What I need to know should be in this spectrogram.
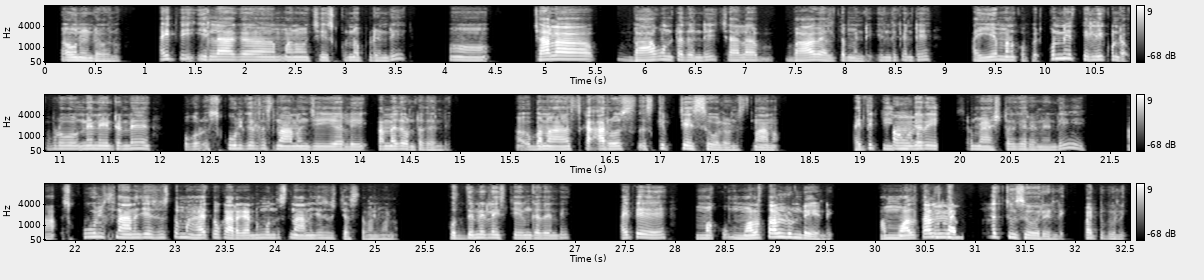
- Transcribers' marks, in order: tapping; in English: "స్కిప్"; in English: "టీచర్"; unintelligible speech
- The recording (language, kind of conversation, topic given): Telugu, podcast, చిన్నప్పటి పాఠశాల రోజుల్లో చదువుకు సంబంధించిన ఏ జ్ఞాపకం మీకు ఆనందంగా గుర్తొస్తుంది?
